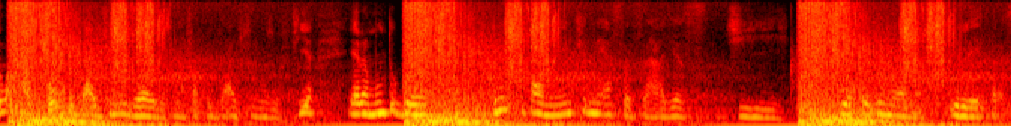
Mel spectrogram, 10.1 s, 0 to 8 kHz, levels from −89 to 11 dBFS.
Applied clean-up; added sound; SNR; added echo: none; Gunshot, gunfire; -2 dB; none.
